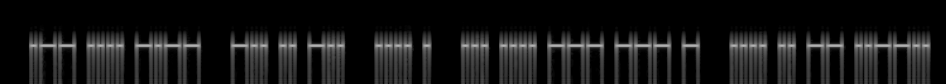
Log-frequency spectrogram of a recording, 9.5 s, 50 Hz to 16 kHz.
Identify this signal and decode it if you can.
Morse code, heard as a keyed tone, about 25 wpm, 700 Hz. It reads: WHY DID HE SHOOT HIM?
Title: Sentences from Top 1200 Words 25wpm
